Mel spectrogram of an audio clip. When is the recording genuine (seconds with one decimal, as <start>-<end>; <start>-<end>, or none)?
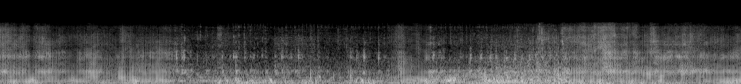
1.7-3.9; 4.3-5.7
